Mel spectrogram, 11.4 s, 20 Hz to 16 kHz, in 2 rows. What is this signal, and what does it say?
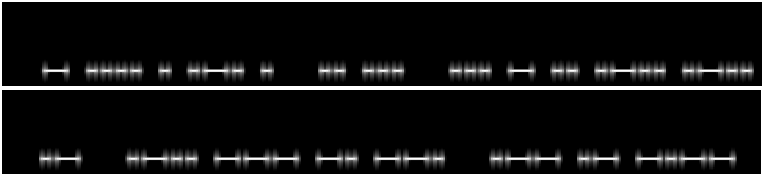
Morse code, heard as a keyed tone, about 22 wpm, 700 Hz. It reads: THERE IS STILL A LONG WAY
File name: practice / 22wpm / Sets of 8 Words - 22wpm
